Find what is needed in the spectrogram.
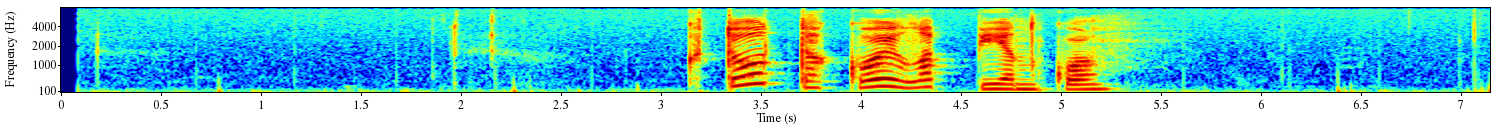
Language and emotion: Russian, neutral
